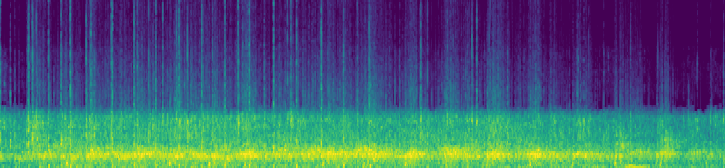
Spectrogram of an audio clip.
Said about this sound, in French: Et je souhaiterais vraiment les remercier. Et aussi, si je puis me permettre, si vous pouviez juste aussi un peu les applaudir, ça me ferait plaisir.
